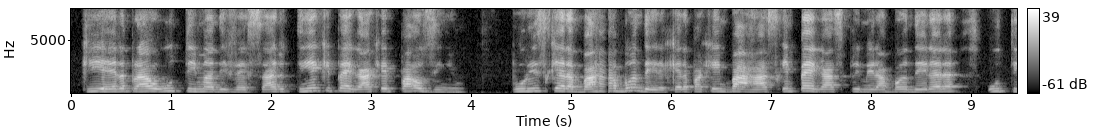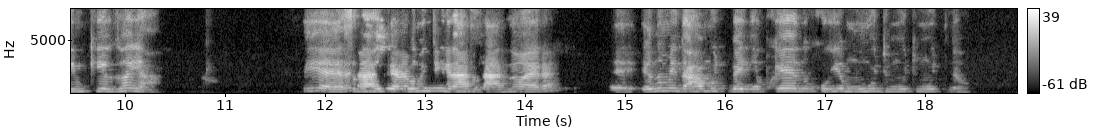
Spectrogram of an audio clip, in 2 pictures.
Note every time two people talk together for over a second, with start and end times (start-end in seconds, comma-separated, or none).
12.1-13.6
